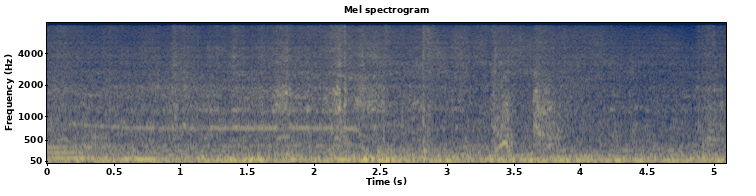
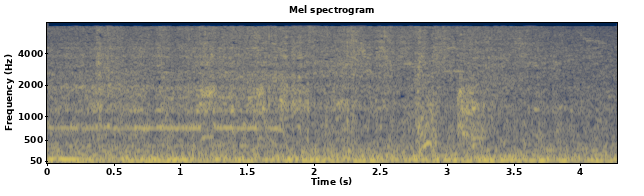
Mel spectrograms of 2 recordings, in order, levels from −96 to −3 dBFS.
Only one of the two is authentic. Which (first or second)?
second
